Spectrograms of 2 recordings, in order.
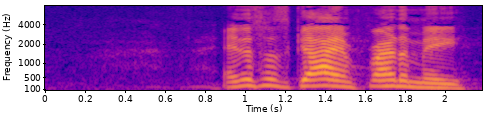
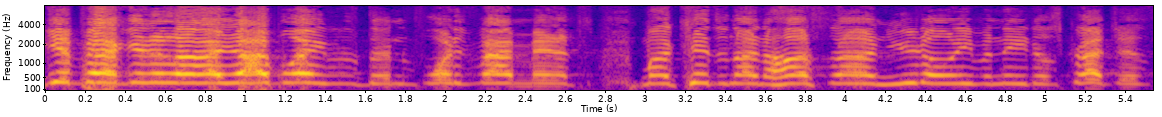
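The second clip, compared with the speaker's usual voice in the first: angry dad shouting at a line cutter in the sun; angry yelling; 9 semitones higher, 8 dB louder than usual. Retold or imitated. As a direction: bellow at him to get back in line. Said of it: "this guy's yelling at him".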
